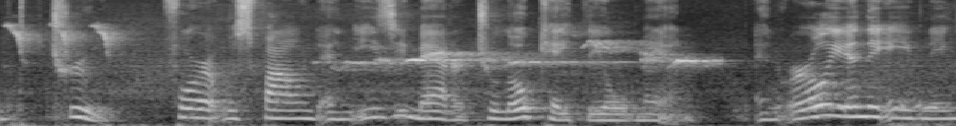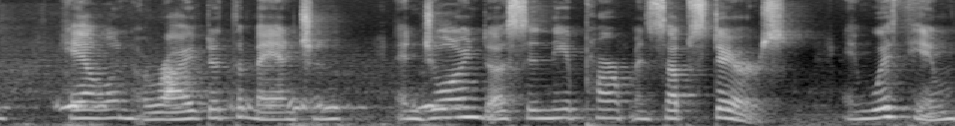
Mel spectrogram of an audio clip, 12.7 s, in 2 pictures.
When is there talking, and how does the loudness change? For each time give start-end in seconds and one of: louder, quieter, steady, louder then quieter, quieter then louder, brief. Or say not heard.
0.0-12.6 steady.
